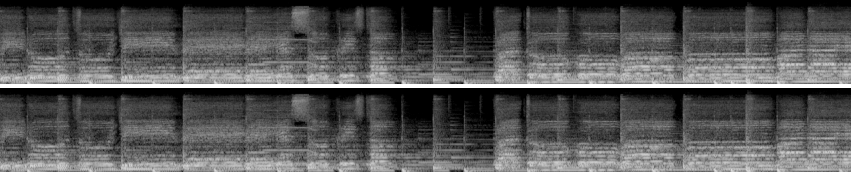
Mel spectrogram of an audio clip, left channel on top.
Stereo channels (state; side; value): identical; both; correlation 1.00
